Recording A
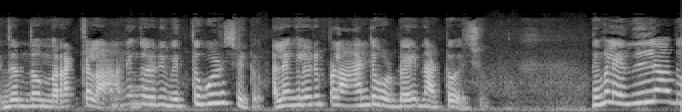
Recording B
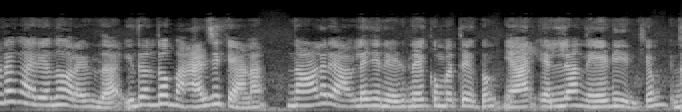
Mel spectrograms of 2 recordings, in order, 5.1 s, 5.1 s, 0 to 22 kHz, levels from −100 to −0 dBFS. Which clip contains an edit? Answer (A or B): A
